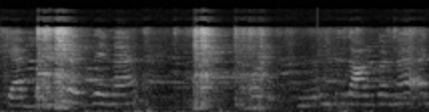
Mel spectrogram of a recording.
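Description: A young child talking, with stainless steel cookware clinking sharply as a steel lid and pot are handled, once about half a second in and again at about two seconds.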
